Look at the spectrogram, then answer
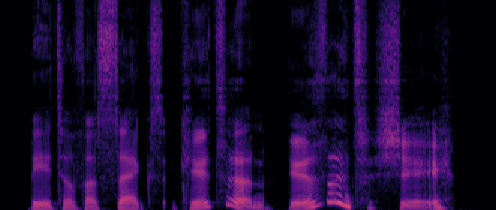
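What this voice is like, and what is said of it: Extravagant English accent. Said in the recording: “his extravagant English accent”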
